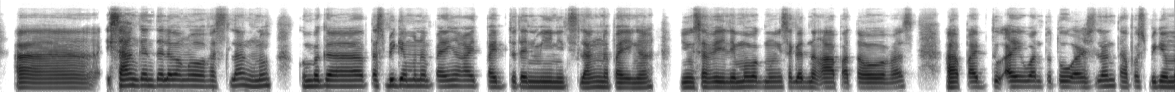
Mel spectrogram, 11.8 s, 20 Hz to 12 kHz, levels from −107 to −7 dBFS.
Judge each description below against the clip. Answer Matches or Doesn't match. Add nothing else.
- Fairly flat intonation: Doesn't match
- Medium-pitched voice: Matches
